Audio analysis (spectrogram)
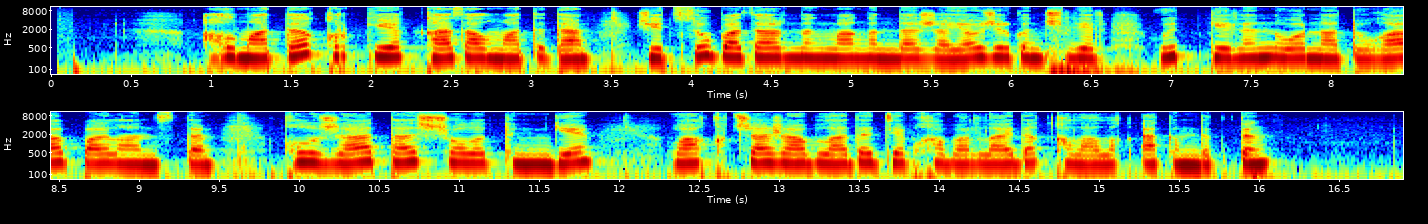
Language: Kazakh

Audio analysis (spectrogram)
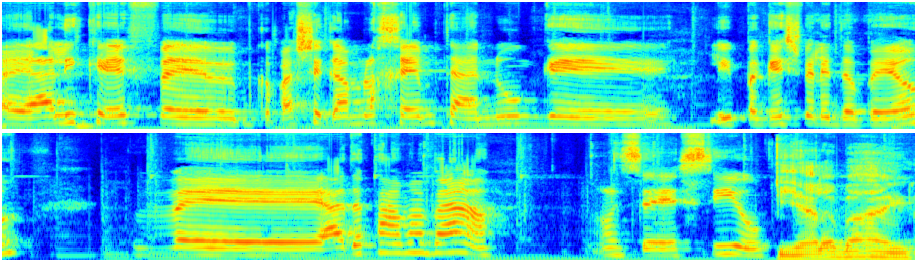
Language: Hebrew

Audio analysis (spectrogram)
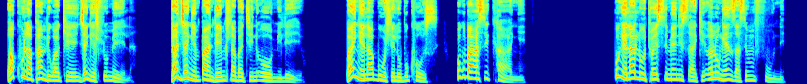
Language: North Ndebele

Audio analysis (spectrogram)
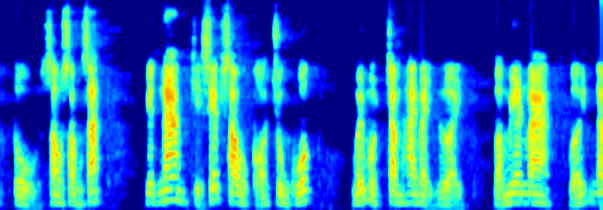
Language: Vietnamese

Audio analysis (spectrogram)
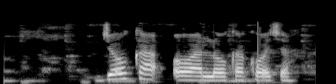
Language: Luo (Kenya and Tanzania)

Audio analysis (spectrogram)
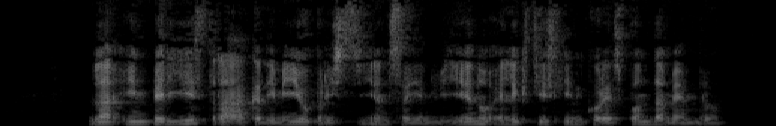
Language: Esperanto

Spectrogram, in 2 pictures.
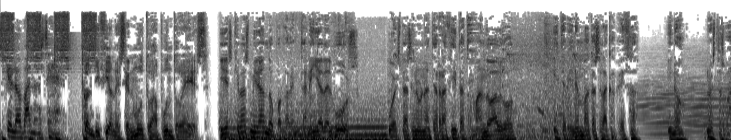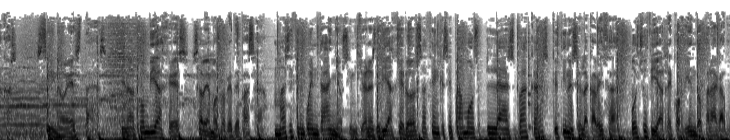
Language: Spanish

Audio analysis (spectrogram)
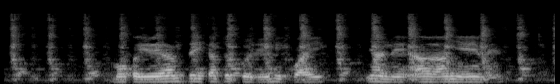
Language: Guarani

